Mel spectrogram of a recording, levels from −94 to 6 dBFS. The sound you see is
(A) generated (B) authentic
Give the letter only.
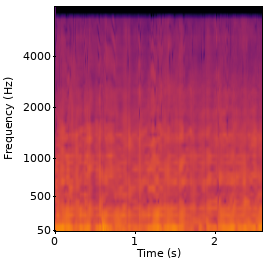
A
